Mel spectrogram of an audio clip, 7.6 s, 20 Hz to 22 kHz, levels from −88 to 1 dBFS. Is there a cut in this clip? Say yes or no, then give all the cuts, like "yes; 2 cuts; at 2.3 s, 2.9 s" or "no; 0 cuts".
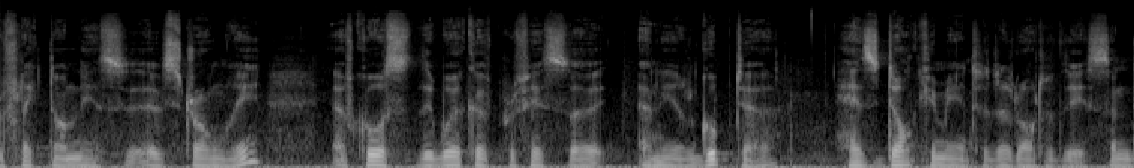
yes; 1 cut; at 1.1 s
